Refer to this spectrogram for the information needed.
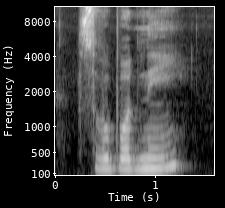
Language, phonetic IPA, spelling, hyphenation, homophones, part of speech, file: Czech, [ˈsvobodniː], svobodný, svo‧bod‧ný, Svobodný, adjective, Cs-svobodný.ogg
- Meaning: 1. free (not imprisoned or enslaved) 2. single (not married) 3. free, libre (with very few limitations on distribution or improvement)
